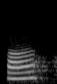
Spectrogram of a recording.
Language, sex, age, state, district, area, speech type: Marathi, female, 18-30, Maharashtra, Hingoli, urban, conversation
